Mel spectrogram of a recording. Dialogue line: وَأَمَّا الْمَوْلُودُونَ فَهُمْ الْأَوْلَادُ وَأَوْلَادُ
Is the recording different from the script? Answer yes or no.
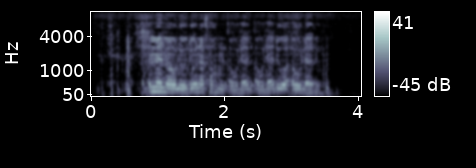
yes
